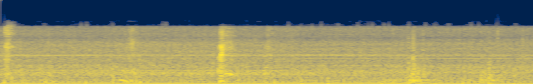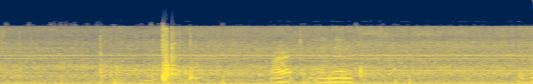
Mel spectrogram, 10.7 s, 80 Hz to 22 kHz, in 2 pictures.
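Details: 2006 Pontiac Solstice after starter replacement, jumper disconnected during alternator charging test: steady, even idle hum, no knocks or misses, a couple of brief background clicks; battery reads 14.2 V, so alternator now charging.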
